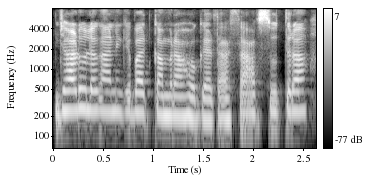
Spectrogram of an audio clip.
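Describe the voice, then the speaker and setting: A woman's voice: a little high, steady tone, moderate pace, gravelly, dry recording, studio quality. A young woman narrating her family day in a chatty vlog voice-over, quoting her relatives as she tells the story. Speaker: vlogger.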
